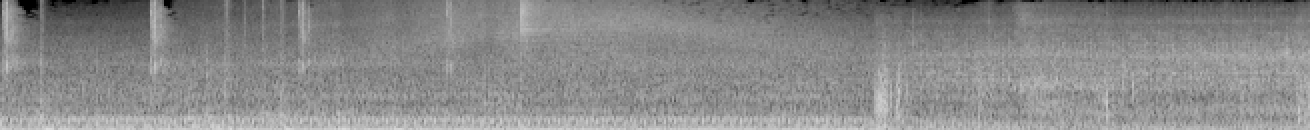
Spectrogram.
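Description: Four-wheel-drive ute driving along a dirt track, its steady engine and tyre rumble picked up by a camera mounted on the outside of the vehicle. The rumble eases about five and a half seconds in.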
